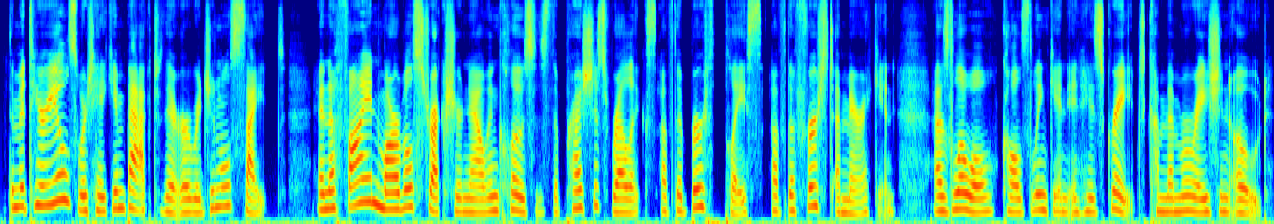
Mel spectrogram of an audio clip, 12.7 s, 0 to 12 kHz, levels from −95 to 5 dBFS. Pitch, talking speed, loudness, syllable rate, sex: 230 Hz, 165 wpm, -19 LUFS, 5.3 syllables/s, female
